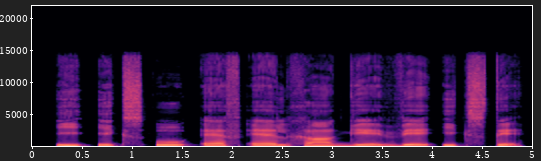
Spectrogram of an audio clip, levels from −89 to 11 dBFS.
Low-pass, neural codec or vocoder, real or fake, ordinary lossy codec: 14.4 kHz; none; real; none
